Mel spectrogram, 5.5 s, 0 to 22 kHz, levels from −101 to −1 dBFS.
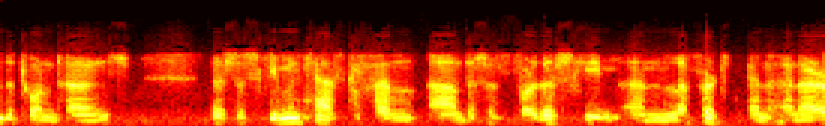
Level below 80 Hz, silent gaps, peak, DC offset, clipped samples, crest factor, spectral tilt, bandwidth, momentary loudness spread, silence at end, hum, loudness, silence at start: -66 dBFS; none; 0 dBFS; under 0.1%; under 0.1%; 18 dB; -7.5 dB/octave; 4.1 kHz; 12 LU; 0 s; none; -18 LUFS; 0 s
